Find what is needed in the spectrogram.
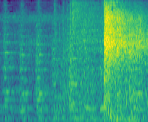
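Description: Rocket-propelled grenade launcher fired once about a second and a half in: a sudden loud blast that trails off over about half a second, over background music.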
